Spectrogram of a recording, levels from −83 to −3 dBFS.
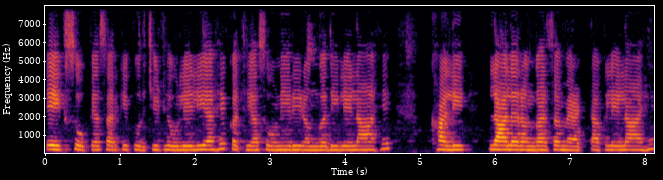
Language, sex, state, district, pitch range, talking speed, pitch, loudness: Marathi, female, Maharashtra, Gondia, 210-225 Hz, 125 wpm, 215 Hz, -21 LUFS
